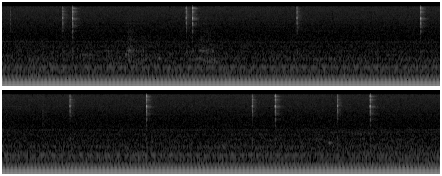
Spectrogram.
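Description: Computer mouse buttons clicking, about ten sharp clicks, some in quick pairs, spaced irregularly a second or two apart as sliders are set, over a steady low electrical hum.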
